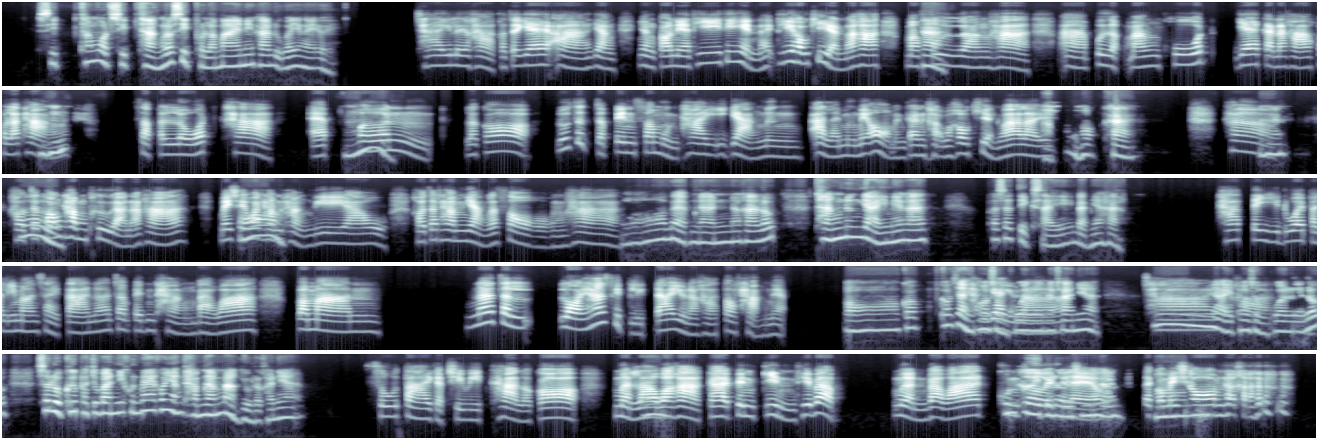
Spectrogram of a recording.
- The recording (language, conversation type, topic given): Thai, podcast, กลิ่นอะไรในบ้านที่ทำให้คุณนึกถึงความทรงจำเก่า ๆ?
- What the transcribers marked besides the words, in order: tapping; other background noise; laughing while speaking: "นะคะ"; chuckle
